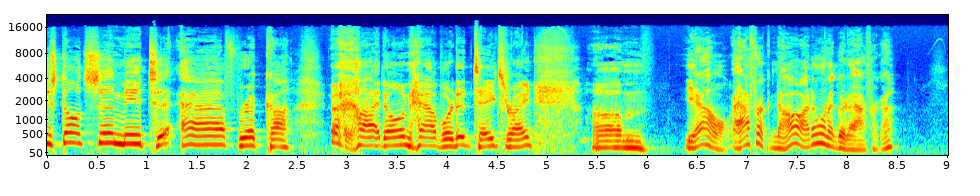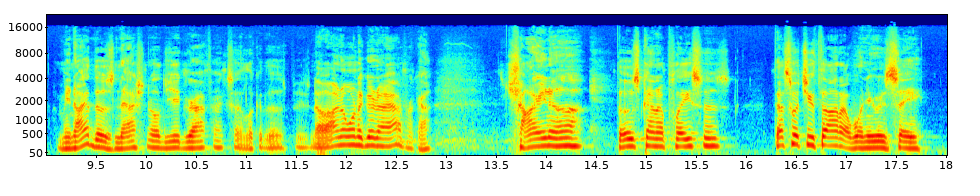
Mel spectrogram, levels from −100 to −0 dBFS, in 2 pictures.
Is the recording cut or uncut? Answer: cut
